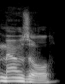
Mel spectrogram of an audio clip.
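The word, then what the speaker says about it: Mousehole: was then mousehold for any of I I'm pronouncing it mousel because it's written mouse hole it is mouse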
